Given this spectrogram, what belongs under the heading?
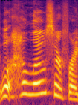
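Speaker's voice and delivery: put-on Southern US accent. Speaker greets sir frank in a southern accent. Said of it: "I'm currently in a southern accent".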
